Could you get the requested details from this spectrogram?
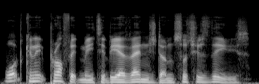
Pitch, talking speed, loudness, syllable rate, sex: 105 Hz, 280 wpm, -18 LUFS, 6.5 syllables/s, male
